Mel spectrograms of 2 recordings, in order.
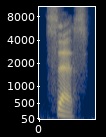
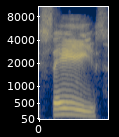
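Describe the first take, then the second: First: The vowel is a short 'e' sound. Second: The vowel is a long 'ay' sound. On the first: The speaker calls it right. "sino says" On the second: The speaker calls it wrong. "Ya no es A, says"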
